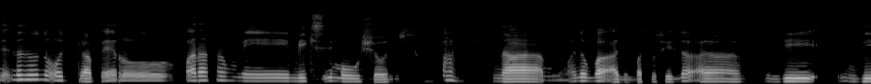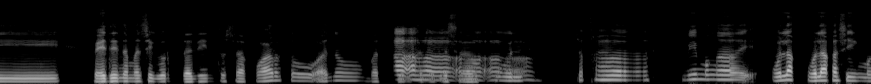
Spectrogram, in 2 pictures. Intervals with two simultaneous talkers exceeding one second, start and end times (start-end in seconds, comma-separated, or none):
12.7-13.9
